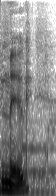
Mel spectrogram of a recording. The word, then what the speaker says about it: Moog: You said Moog.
